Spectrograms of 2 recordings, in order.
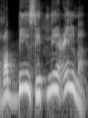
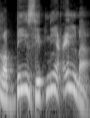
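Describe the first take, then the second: The two takes are said the same way.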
